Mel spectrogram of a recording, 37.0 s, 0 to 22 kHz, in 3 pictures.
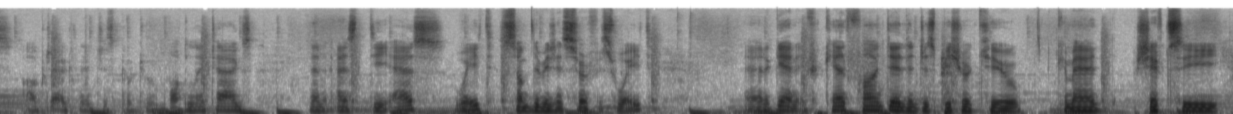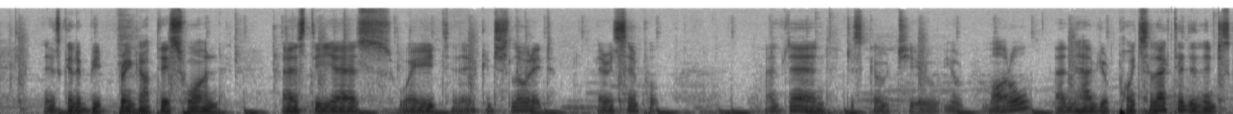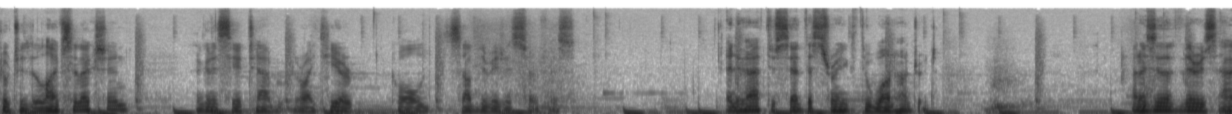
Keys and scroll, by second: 12.2 shift+c, 14.7-16.1 typing, 17.4 Escape, 35.7 1, 36.3 2.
